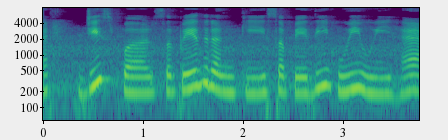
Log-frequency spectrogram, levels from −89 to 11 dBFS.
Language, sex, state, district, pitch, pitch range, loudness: Hindi, female, Uttar Pradesh, Shamli, 205 Hz, 190-225 Hz, -16 LUFS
